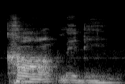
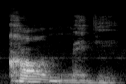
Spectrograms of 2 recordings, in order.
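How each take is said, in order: First: The first syllable sounds like ka. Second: The first syllable sounds like co. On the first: "the second or the variant" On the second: "So it goes like this"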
